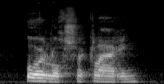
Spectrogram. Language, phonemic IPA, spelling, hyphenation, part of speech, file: Dutch, /ˈoːr.lɔxs.vərˌklaː.rɪŋ/, oorlogsverklaring, oor‧logs‧ver‧kla‧ring, noun, Nl-oorlogsverklaring.ogg
- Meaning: declaration of war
